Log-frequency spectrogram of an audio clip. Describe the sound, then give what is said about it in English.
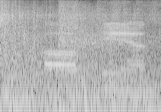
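A loud, rumbling explosion effect fills the whole moment, a dense low-heavy boom that roars on without letting up, with faint ringing tones drifting over the blast. “This explosion just goes off, boom, right in the middle of all of you.”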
